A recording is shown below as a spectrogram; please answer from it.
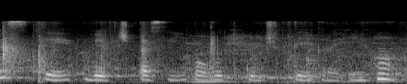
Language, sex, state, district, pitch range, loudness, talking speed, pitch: Punjabi, female, Punjab, Kapurthala, 200-235 Hz, -23 LUFS, 130 wpm, 210 Hz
